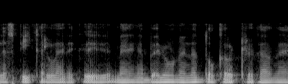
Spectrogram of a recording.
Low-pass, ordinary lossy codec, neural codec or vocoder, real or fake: 7.2 kHz; Opus, 16 kbps; codec, 16 kHz, 4 kbps, FunCodec, trained on LibriTTS, 50 frames a second; fake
